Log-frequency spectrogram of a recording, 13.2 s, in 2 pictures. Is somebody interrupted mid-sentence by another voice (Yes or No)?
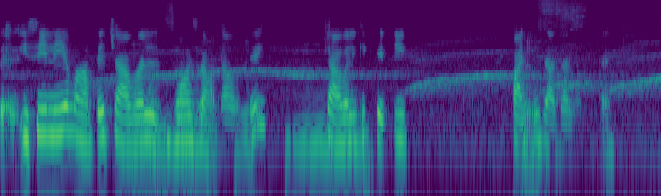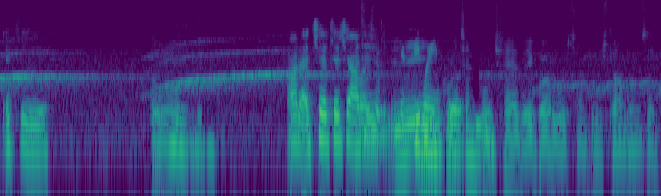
Yes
